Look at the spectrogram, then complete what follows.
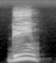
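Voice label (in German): "rin", japanische Mädchennamen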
